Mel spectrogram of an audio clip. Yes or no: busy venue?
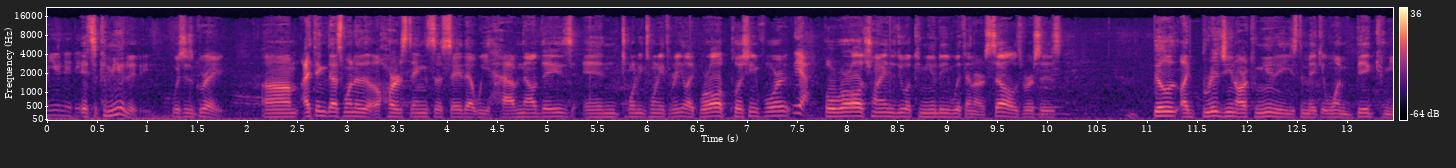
yes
